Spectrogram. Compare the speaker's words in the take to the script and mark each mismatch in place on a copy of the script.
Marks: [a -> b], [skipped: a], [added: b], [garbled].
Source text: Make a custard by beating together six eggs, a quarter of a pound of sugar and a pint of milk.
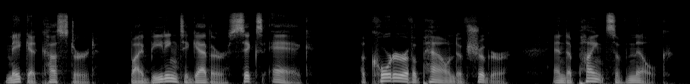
Make a custard by beating together six [eggs, -> egg] a quarter of a pound of sugar and a [pint -> pints] of milk.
